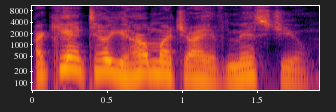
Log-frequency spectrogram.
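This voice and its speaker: A man's voice: a little high, sing-song, fairly quick, no room sound, clean studio sound. A man playing an emotional young martial arts student in a story, exclaiming urgently. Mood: tearful shock.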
